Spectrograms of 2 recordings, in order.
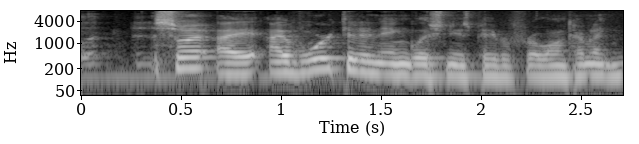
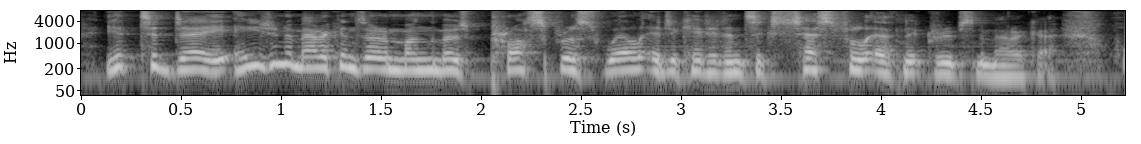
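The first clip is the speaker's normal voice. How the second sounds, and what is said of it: Put-on English accent. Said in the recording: “I can do the accent fairly well”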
